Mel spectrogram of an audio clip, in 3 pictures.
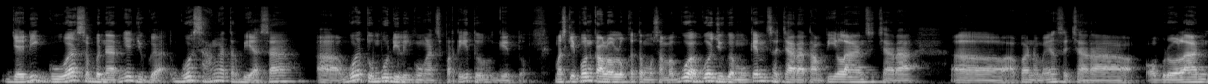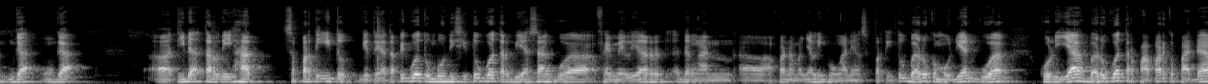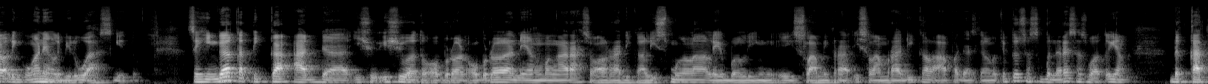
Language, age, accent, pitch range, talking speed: Indonesian, 20-39, native, 100-130 Hz, 160 wpm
